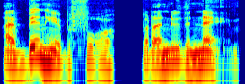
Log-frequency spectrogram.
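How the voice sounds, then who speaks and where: A man's voice: mid-range voice, expressive, normal speed, slightly rough, no echo, lo-fi sound. A man voicing a young woman who ran away from home in Texas. He makes her hesitant and evasive. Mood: explaining.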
